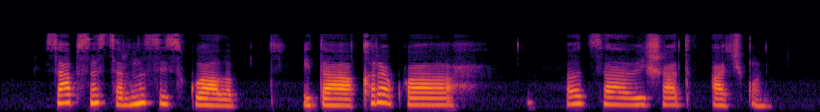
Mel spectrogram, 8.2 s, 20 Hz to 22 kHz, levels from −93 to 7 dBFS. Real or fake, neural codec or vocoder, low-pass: real; none; 7.2 kHz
